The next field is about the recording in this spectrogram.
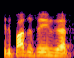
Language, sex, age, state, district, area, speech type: Tamil, male, 30-45, Tamil Nadu, Chengalpattu, rural, conversation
